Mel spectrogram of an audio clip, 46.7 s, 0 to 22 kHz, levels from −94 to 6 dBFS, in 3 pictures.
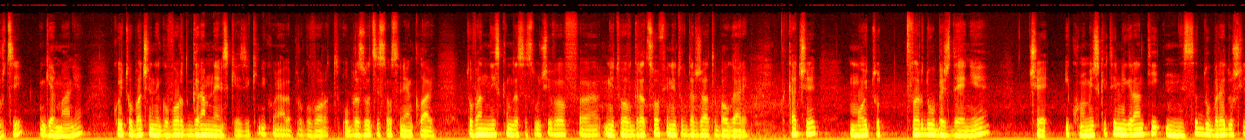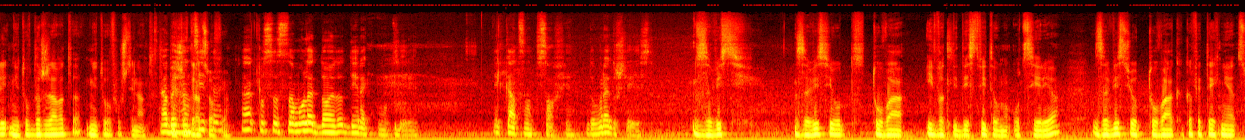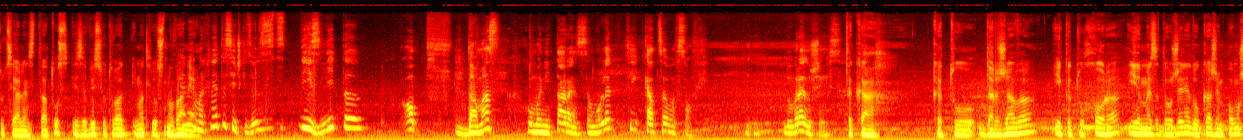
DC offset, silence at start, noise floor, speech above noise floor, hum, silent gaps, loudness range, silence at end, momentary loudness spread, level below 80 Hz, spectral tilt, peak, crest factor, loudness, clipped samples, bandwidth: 2%; 0 s; -39 dBFS; 22 dB; none; none; 5 LU; 0 s; 13 LU; -38 dBFS; -6 dB/octave; -2 dBFS; 16 dB; -18 LUFS; under 0.1%; 15 kHz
